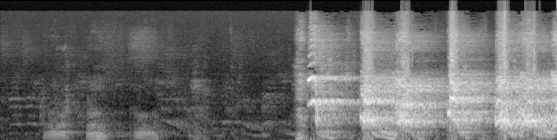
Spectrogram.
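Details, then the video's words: Five-month-old puppy frustrated by the sound of a door stopper, soft low grumbles at first, then loud high barks repeating about twice a second, followed by a person's voice. "annoyed by the door stopper"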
